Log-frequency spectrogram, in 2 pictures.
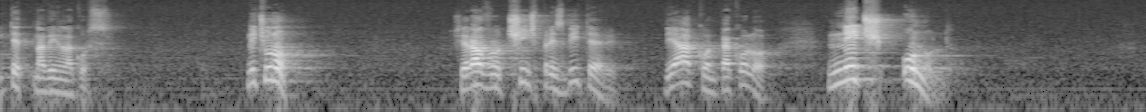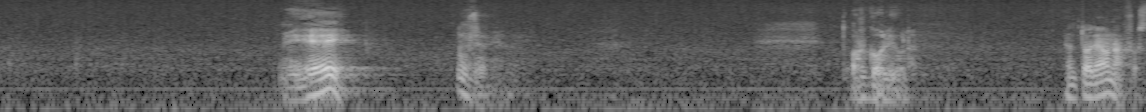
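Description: A middle-aged man speaks emphatically into a microphone, in bursts with long pauses.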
